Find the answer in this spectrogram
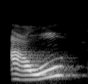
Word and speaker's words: owl: The second is owl, which is exactly the same but without the aspirated H. So howl and owl.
